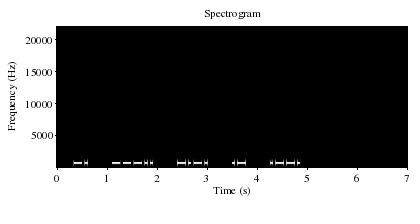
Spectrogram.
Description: Morse code, heard as a keyed tone, about 22 wpm, spaced as for 12 wpm, 700 Hz. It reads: N8CAP
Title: USA Call Signs - 5 Characters - 3x Character Spacing - 22wpm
